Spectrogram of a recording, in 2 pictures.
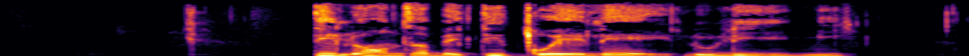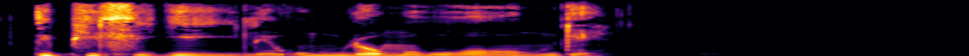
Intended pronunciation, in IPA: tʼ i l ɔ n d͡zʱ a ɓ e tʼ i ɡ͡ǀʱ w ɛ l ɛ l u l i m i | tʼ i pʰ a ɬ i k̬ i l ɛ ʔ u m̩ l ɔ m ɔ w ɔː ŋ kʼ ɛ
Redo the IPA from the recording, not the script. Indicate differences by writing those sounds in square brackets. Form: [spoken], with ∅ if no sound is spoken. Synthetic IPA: tʼ i l ɔ n d͡zʱ a ɓ e tʼ i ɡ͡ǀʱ w ɛ l ɛ l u l i m i | tʼ i pʰ [i] ɬ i k̬ i l ɛ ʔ u m̩ l ɔ m ɔ w ɔː ŋ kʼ ɛ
